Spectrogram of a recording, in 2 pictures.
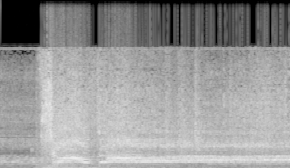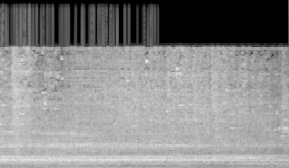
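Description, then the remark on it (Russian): A man lets out a powerful, bestial roar in place of a word in a spoken message. It starts abruptly and holds loud and rough for several seconds, gravelly and strained, with no words spoken. “и в дальнейшем это слово я уже буду заменять на мощный звериный рев, через который, как вы, же воскресно, надеюсь, слышите, читается все, что заложено в моем изначальном послании, и вашей версии, дорогие мои.”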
